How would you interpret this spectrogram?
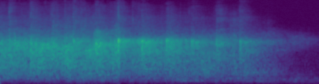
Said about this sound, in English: We call him Jesus. Why don't you clap him and give him a round of applause for that?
